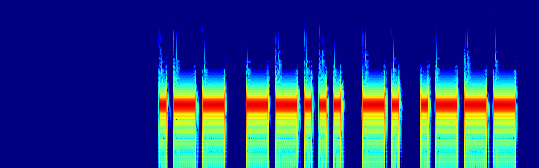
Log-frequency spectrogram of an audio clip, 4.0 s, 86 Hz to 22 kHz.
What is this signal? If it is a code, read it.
Morse code, heard as a keyed tone, about 22 wpm, 700 Hz. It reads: W7NJ
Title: USA Call Signs - 3x Character Spacing - 22wpm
